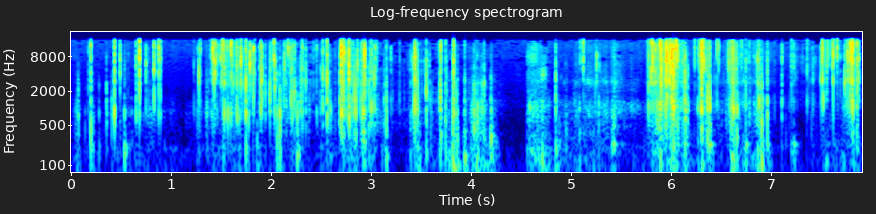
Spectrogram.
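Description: A pale yellow beeswax-coated cotton food wrap is scrunched and twisted in the hands, with long nails crinkling and scratching the stiff waxy fabric. Dense, irregular bursts of dry crackling and crinkling come with a deep, low rumbling body and brief pauses near one and four seconds in.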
